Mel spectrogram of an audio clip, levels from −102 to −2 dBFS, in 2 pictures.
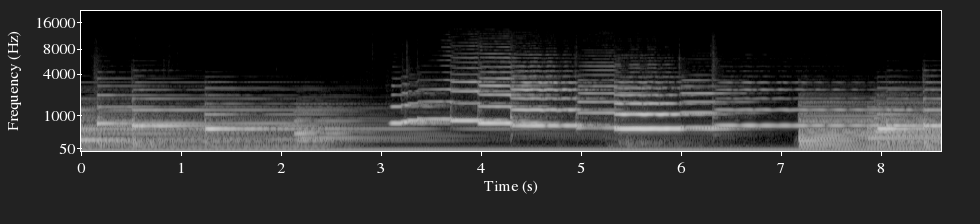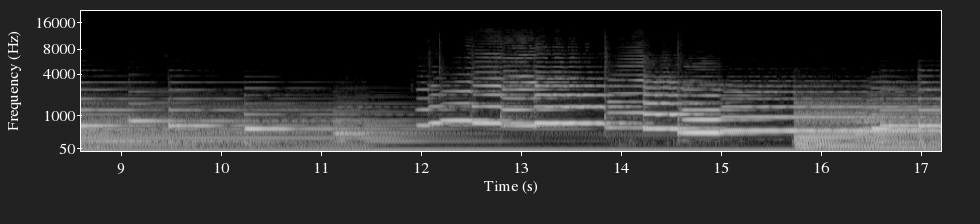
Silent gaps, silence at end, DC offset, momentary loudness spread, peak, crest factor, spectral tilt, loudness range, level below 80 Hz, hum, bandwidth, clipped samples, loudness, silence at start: none; 0 s; 0.3%; 14 LU; -16 dBFS; 16 dB; -6 dB/octave; 7 LU; -56 dBFS; none; 7.6 kHz; under 0.1%; -32 LUFS; 0 s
